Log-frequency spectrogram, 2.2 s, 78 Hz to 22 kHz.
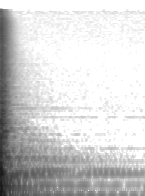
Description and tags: Self made 18x18" rope tuned kickdrum recorded with h4n as overhead and a homemade kick mic.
